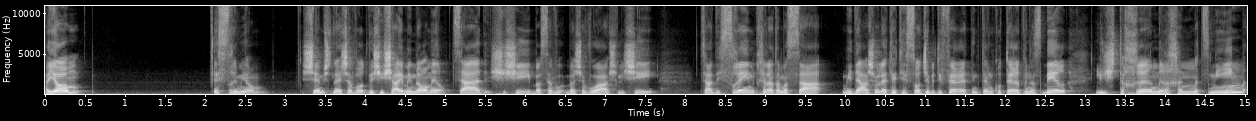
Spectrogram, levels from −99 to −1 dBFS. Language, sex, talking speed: Hebrew, male, 110 wpm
